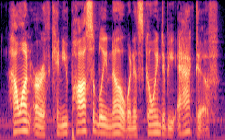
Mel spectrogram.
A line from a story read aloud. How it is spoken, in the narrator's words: I asked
